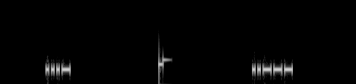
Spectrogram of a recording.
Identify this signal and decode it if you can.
Morse code, heard as a keyed tone, about 44 wpm, 700 Hz. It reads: V 2
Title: Single Letter-Number 45wpm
